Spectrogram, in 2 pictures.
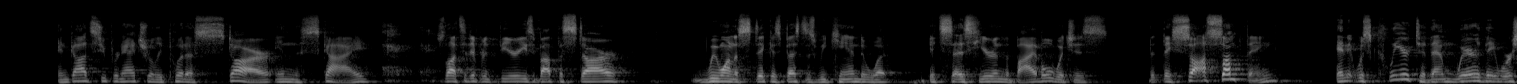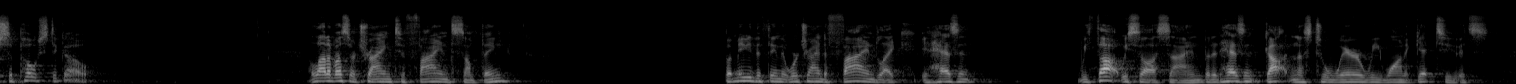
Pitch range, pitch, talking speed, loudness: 110-140 Hz, 125 Hz, 180 wpm, -36 LUFS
